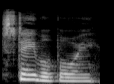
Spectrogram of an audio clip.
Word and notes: stable boy: American English

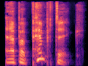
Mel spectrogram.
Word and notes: apopemptic: British English

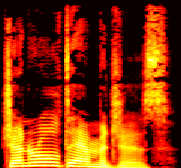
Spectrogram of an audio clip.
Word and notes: general damages: American English

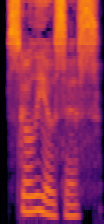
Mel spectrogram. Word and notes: scoliosis: American English

